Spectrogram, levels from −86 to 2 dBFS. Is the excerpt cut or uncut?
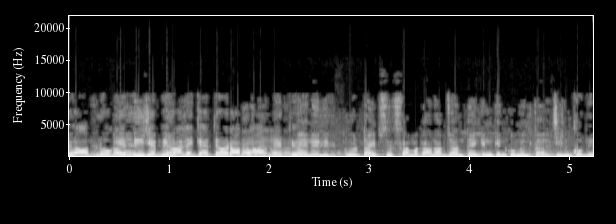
cut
